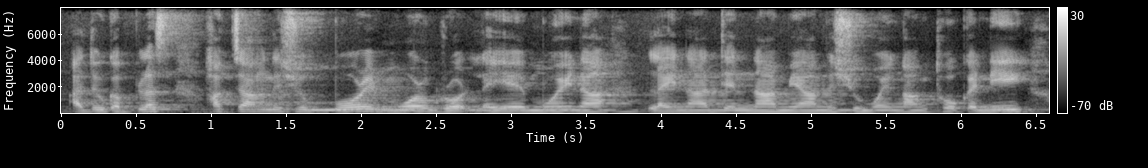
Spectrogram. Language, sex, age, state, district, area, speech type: Manipuri, male, 18-30, Manipur, Chandel, rural, spontaneous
